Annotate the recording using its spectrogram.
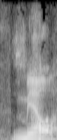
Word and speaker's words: Meowth: How do you pronounce that? Hot Meowth? – Meowth. Yeah.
